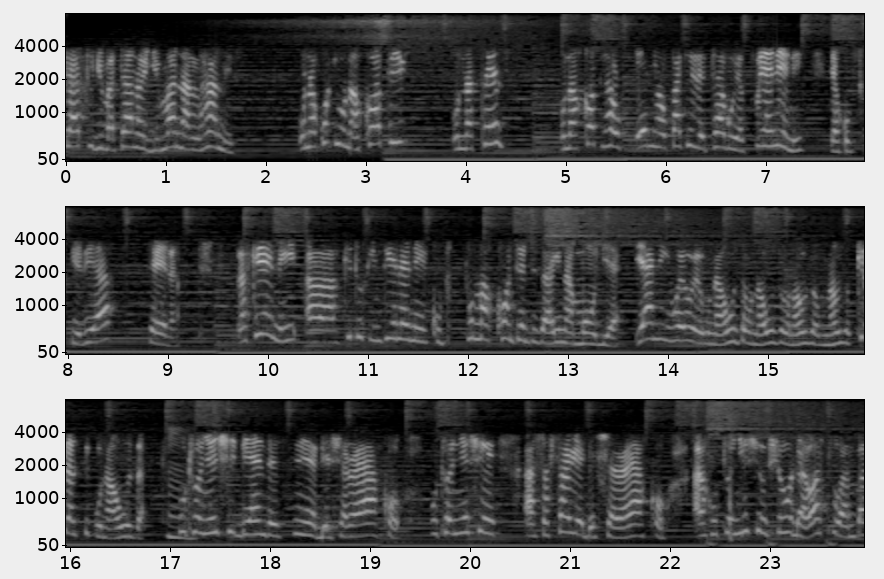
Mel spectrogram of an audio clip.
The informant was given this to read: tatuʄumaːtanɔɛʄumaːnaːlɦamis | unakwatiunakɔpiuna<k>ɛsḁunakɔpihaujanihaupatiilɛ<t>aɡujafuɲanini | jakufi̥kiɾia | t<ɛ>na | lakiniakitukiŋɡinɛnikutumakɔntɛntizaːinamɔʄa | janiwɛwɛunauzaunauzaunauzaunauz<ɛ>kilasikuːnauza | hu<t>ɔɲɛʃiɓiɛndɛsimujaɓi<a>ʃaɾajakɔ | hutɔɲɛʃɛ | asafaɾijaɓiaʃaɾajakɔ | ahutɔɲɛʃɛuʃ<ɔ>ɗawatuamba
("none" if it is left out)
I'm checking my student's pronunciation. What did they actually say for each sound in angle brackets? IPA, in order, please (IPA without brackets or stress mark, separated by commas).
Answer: p, t, ɛ, a, t, a, u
